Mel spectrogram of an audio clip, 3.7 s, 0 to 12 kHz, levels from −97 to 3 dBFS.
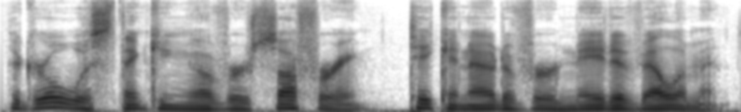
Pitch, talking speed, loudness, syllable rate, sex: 100 Hz, 210 wpm, -15 LUFS, 6.0 syllables/s, male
